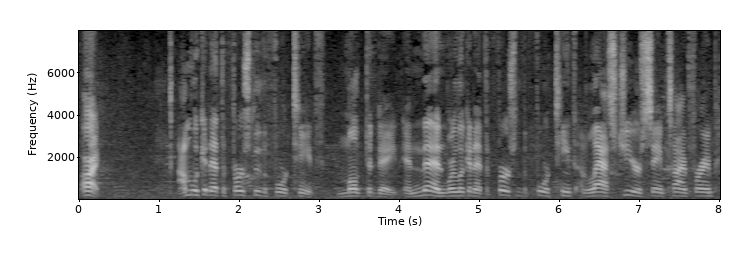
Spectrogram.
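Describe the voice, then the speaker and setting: A man's voice: a little high, normal speed, a little hiss or hum. Upbeat Chicago man, caffeinated chatter. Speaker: digital marketing consultant for auto dealers. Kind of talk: casual video update. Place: airport terminal.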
